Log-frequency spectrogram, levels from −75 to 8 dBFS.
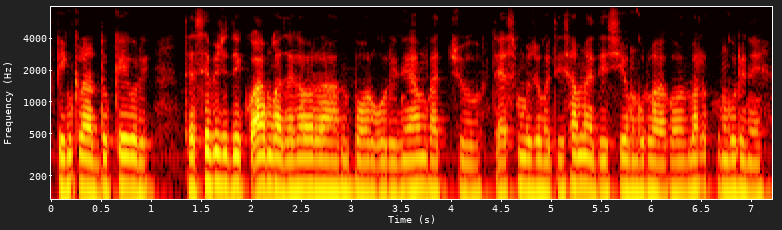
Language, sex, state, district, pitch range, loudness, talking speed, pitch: Chakma, male, Tripura, Dhalai, 135-150 Hz, -18 LUFS, 210 wpm, 140 Hz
